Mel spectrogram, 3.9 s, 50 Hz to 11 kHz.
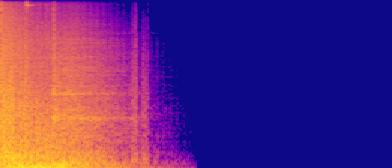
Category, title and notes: Sound effects > Other
Sound Design Elements Impact SFX PS 111
All samples used in the production of this sound effect are field recordings recorded by me. Recording gear-Tascam Portacapture x8 and Microphone - RØDE NTG5.The samples of various types of impacts recorded by me were layered in Native Instruments Kontakt 8, then the final audio processing was done in REAPER DAW.
audio, blunt, cinematic, collision, crash, design, effects, explosion, force, game, hard, heavy, hit, impact, percussive, power, rumble, sfx, sharp, shockwave, smash, sound, strike, thudbang, transient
